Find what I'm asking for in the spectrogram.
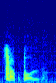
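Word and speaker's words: Tchoukball: Bueno, a ver, esto se pronuncia algo así como chalkball, ¿vale?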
